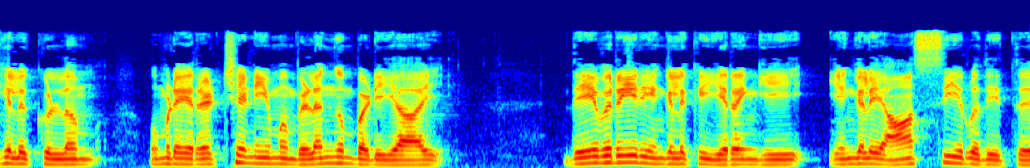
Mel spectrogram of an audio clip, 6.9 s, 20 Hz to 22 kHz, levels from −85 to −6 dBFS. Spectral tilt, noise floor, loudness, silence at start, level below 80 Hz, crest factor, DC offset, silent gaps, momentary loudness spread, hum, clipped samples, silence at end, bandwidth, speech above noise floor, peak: -4.5 dB/octave; -57 dBFS; -14 LUFS; 0 s; -58 dBFS; 16 dB; under 0.1%; none; 7 LU; none; under 0.1%; 0 s; 11 kHz; 42 dB; 0 dBFS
